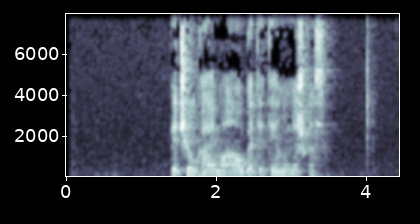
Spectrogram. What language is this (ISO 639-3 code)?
lit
